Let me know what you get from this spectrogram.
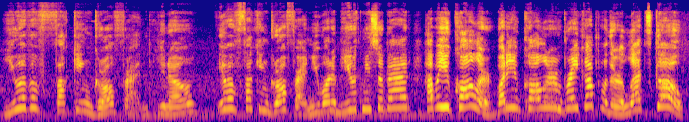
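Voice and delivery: shrill heated confrontation; furious challenge. Retold or imitated. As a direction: dare him to call his girlfriend. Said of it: "then I go".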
